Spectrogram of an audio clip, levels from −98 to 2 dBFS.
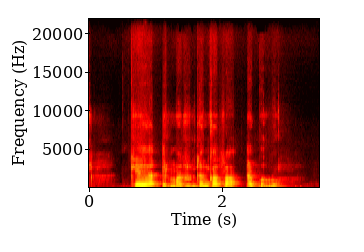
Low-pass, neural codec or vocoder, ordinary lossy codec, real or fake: none; codec, 44.1 kHz, 7.8 kbps, DAC; none; fake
